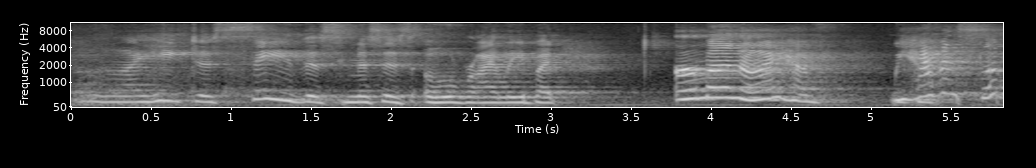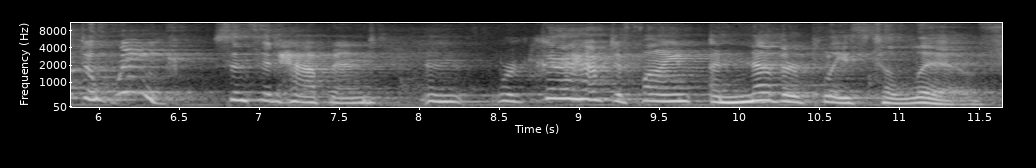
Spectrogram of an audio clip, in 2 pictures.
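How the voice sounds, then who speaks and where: A woman's voice: on the high side, big pitch swings, unhurried, fairly bright tone. A woman playing a sensible but flustered young tenant in live old-time radio comedy, hesitant and exasperated. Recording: echoey hall, live stage performance.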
